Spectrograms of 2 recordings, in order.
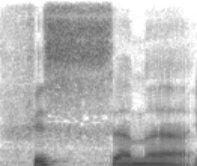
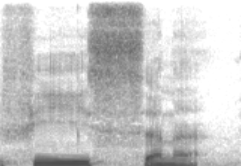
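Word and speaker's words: Fis-sama (في السماء): So you say, Fis-sama. You don't say fi-sama. It's impossible. Mm-hmm.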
